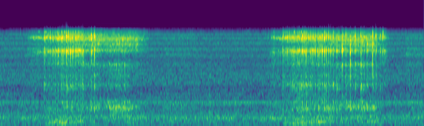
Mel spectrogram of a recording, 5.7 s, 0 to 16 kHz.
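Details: Loud snoring that worsens later in the night: two long, rough, hissing snores on inward breaths with quiet pauses, about 11 breaths a minute.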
